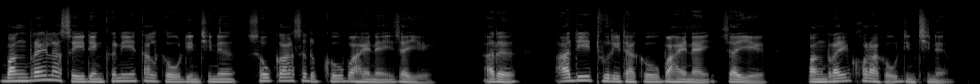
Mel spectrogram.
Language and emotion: Bodo, neutral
